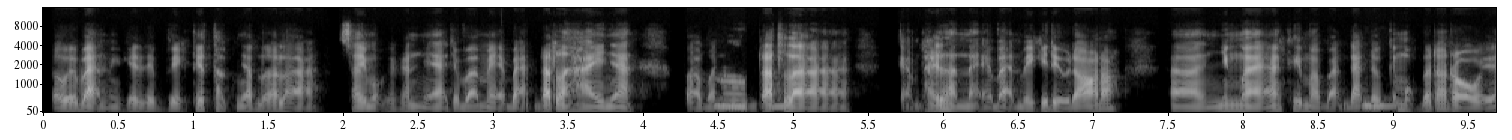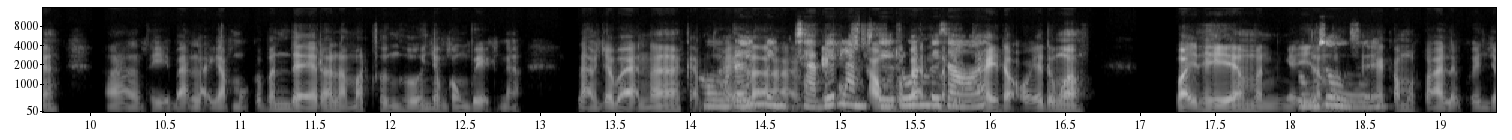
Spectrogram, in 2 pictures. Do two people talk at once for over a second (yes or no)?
yes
